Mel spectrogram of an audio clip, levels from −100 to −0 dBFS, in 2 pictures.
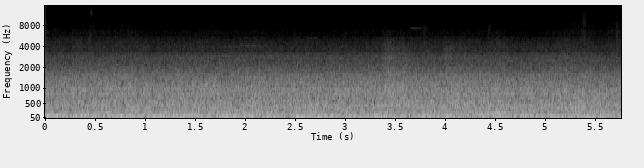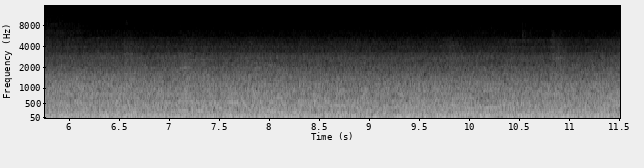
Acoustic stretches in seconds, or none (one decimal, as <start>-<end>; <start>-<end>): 0.0-9.6; 10.3-11.5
